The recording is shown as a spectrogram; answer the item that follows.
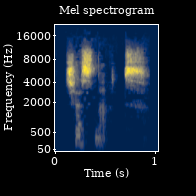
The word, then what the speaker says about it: chestnut: Christmas, mortgage, and chestnut. In pronunciation or phonetics, phonology, we have a concept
